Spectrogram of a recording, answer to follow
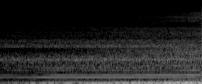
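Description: Logo-intro sound effect: a whoosh that swells steadily louder over a held low chord, building to the reveal and cutting off sharply at the end.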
